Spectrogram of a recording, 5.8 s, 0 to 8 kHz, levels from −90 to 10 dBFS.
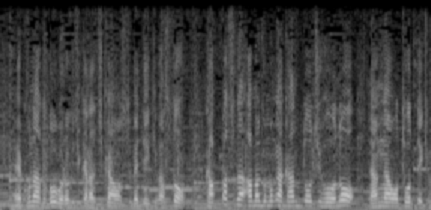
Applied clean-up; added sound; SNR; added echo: none; none; none; none.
